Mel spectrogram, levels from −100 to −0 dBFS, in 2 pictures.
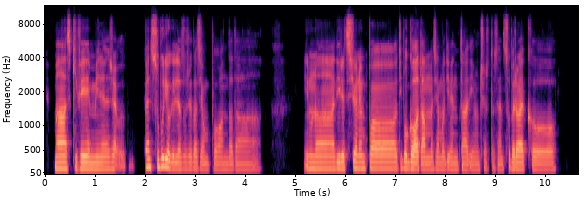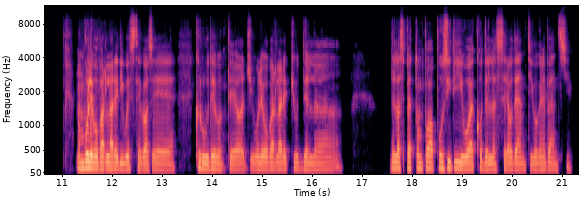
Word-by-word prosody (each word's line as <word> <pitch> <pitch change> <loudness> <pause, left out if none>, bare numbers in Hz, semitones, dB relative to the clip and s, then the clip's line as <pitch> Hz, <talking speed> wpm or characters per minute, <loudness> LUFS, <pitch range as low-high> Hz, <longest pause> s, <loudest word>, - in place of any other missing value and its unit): maschi, 130 -1 +4
femmine 125 -1 +3
cioè 130 +1 -1
uhm, - - -9 0.4
penso 165 0 +2
pure 170 +1 +5
io 155 - +6
che 130 - 0
la 125 -1 0
società 125 0 -5
sia 120 -1 -5
un 115 0 -8
po' 120 0 -6
andata 115 0 -8 0.8
in - - -3
una 130 -1 +1
direzione 130 +1 +2
un 130 0 -2
po' 130 -1 +3
tipo 135 0 0
Gotham 120 -2 +4
siamo 120 0 -5
diventati 120 0 -4
in 115 - -7
un 115 - -8
certo 115 - -10
senso, 115 +4 -8
però 125 -1 +3
ecco 120 0 -3 1.0
non 130 0 +1
volevo 135 -2 +8
parlare 125 0 +3
di 120 0 -1
queste 125 -1 -1
cose 120 0 -3 0.3
crude, 125 -2 +1
con 120 0 -5
te 120 -1 -4
oggi, 120 -1 -4
volevo 125 0 -1
parlare 125 -1 -1
più 130 +1 -6
del 120 -1 -6 0.9
dell'aspetto 135 0 -1
un 125 - -2
po' 130 +1 +1
positivo, 130 -1 +1
ecco, 125 +1 -3
dell'essere 120 0 -2
autentico, 120 0 -3
che 120 - -5
ne 120 - -3
pensi? 120 -1 -6
125 Hz, 150 wpm, -23 LUFS, 120-130 Hz, 1.0 s, volevo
